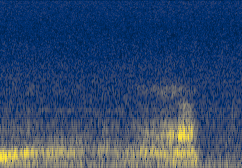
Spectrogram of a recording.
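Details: A large, very vocal male domestic long-haired tabby cat, which its owners suspect may have some forest cat in him, gives a low, drawn-out vocalization that rises in pitch into a brief meow near the end.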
